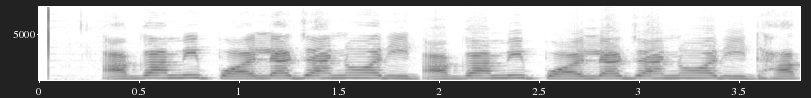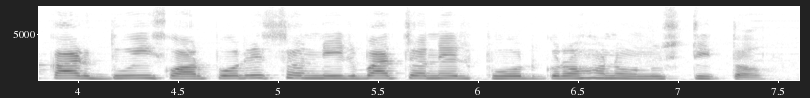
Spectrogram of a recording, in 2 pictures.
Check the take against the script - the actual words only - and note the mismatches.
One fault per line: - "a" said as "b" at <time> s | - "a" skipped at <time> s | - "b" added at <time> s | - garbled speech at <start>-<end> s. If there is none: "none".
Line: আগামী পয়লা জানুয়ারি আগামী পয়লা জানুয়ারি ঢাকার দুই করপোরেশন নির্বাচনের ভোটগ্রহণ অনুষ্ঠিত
none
